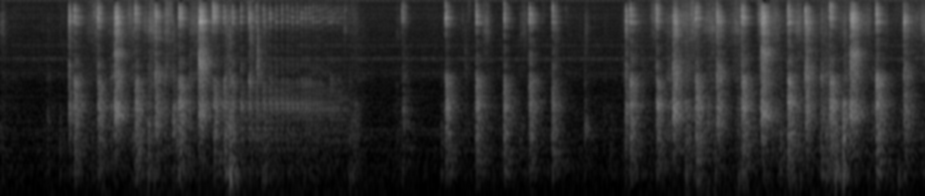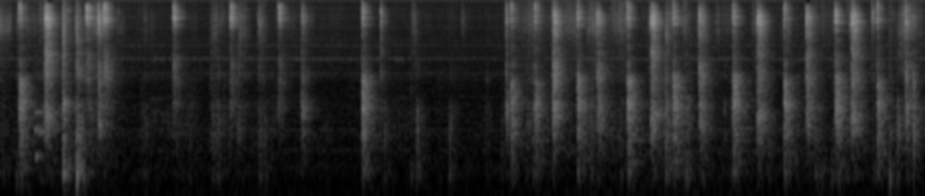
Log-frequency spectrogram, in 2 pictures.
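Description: Table tennis ball clicking back and forth off paddles and table in fast rallies, about three to four sharp clicks a second, with short pauses between points.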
